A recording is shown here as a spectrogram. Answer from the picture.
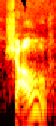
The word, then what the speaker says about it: Shaul: They call him Saul, but they don't pronounce it that way. They pronounce him as Shaul again.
